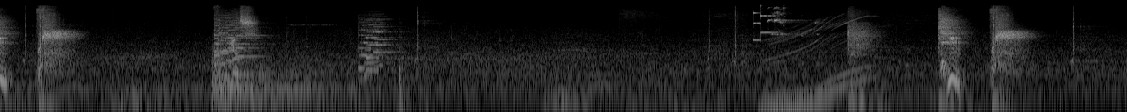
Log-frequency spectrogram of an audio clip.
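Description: A golf club swishes through the air and strikes a ball.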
